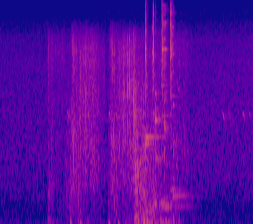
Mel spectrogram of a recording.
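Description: A bright chime rings as an item is picked up.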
